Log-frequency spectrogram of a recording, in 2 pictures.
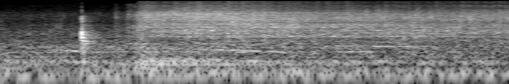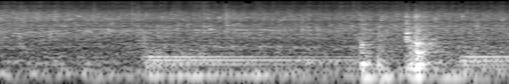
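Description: Mutton marinated with ground garlic, ginger, coriander, cumin and sour yogurt hits a hot pan, starting a loud, steady sizzle that keeps going, with a couple of sharp clinks near the end.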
